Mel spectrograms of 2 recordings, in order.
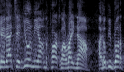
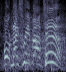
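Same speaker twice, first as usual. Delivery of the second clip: shouting; 11 semitones higher, 5 dB louder, slower than usual. Acted. Cheering from the sideline.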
